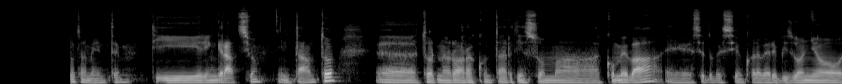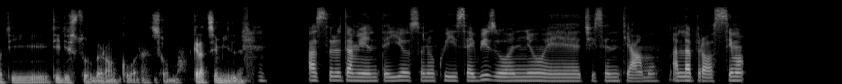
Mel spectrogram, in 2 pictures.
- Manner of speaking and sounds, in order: "Assolutamente" said as "lutamente"; chuckle
- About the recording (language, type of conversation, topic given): Italian, advice, Come posso imparare a dire di no alle richieste degli altri senza sentirmi in colpa?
